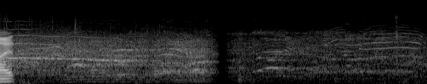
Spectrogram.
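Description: Basketball game sound on a hardwood court: a ball dribbling, with faint squeaks and calls over the arena's background noise. About halfway through, the sound drops out abruptly for an instant, then resumes quieter.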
